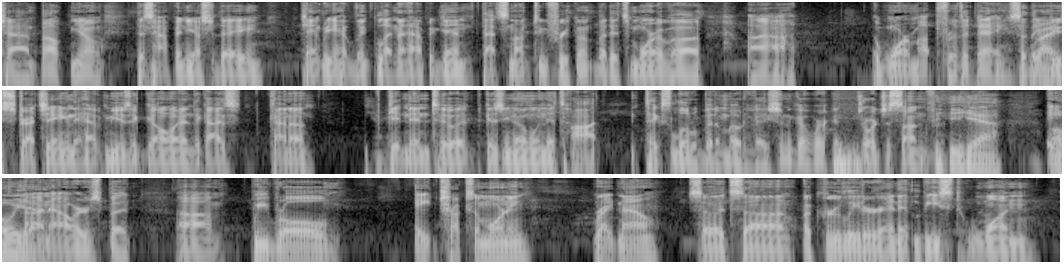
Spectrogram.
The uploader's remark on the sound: LIVE from Pod-Row at Synkd LIVE 2024 in Atlanta.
